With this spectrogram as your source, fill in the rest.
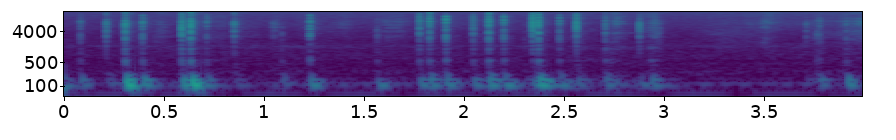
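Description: Long nails give fast fingertip taps, like typing, across the glossy card cover of a paperback novel, The Inheritance Games, lying flat on a wooden table. The taps come in quick, uneven bursts of dull, low thuds with bright clicky edges, each dying away almost at once.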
